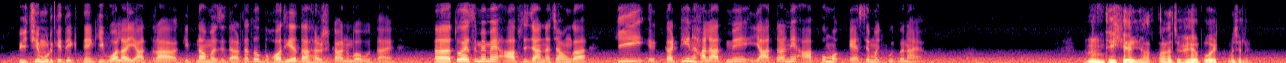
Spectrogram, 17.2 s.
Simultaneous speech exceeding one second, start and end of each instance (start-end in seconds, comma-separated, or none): none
